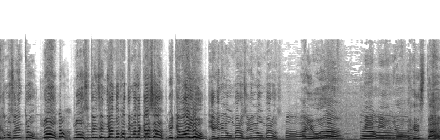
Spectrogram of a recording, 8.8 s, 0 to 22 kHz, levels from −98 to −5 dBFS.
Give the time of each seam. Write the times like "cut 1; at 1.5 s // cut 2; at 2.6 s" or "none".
cut 1; at 3.3 s // cut 2; at 4.2 s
